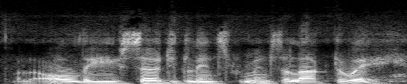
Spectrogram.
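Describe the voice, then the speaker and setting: An actor playing a resigned captive doctor in a radio horror drama, explaining things gravely in a husky voice. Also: male voice, mid-range voice, fairly even intonation, fast talker, slight background noise, close to an everyday voice. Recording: muffled radio drama recording.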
